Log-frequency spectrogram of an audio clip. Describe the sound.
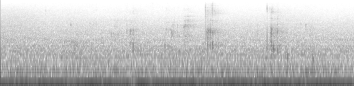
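Biting into and chewing the soft cream filling of a biscuit, a few moist, crackly mouth sounds over a steady low hiss, with two brief sharper bursts near the end.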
